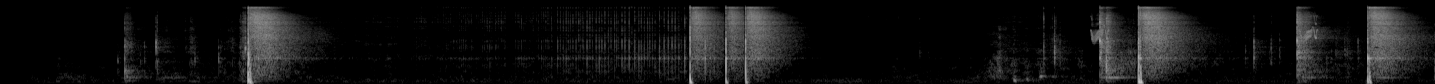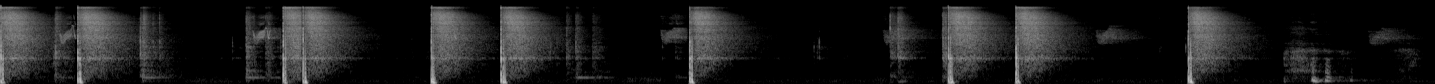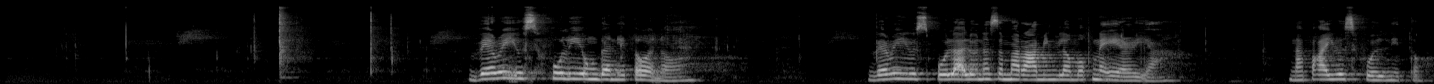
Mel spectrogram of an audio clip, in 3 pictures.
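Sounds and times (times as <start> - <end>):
electric mosquito racket zapping: 2.3 - 8.1, 10.9 - 12.2, 12.9 - 16.1, 16.8 - 20.4, 21.0 - 22.0, 23.2 - 25.4, 26.2 - 27.0.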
